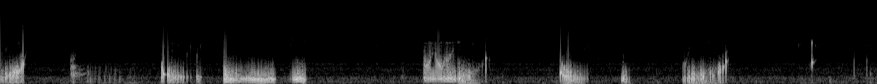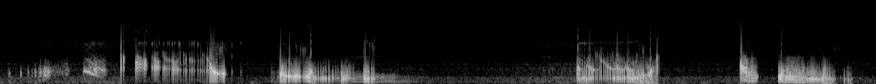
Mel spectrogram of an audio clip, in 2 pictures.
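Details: Woman's stomach growling, recorded for about four minutes: repeated gurgling, rumbling bursts with quiet gaps, from gas and fluid moving through the gut. Normal bowel sounds (borborygmi).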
